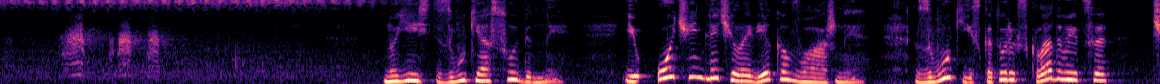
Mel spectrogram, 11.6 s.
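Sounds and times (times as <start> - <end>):
birds giving harsh nasal calls: 0.0 - 3.9
high-pitched pulsing chirr of insects: 0.0 - 4.7
speech: 3.8 - 11.5.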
